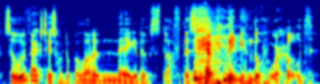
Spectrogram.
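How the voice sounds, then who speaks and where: A man's voice: fairly low pitch, huge pitch swings, very fast. A man in his thirties hosting a podcast from a small home studio, laid-back and affirming, swearing casually. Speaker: podcast host. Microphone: studio mic on boom arm, headphones.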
